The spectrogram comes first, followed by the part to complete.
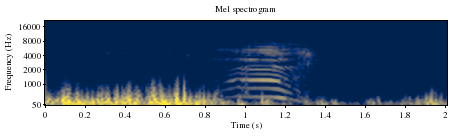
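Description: Gusty rumbling wind noise on the microphone over open water, with a person's short shout that rises and falls in pitch about a second in.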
